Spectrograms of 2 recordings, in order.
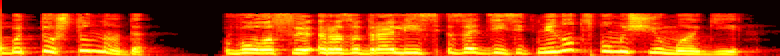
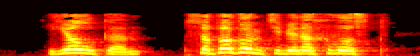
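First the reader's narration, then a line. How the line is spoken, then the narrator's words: Roaring. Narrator (Russian): взревел Антел Герлей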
